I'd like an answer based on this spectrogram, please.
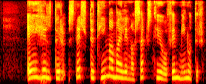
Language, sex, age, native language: Icelandic, female, 40-49, Icelandic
